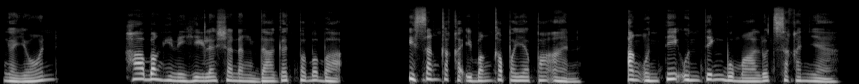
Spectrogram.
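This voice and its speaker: Woman narrating, low dry voice. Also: animated, unhurried, no echo. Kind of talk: dramatic scripted story narration.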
